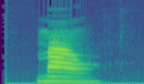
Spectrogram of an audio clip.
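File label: "mau5", Teochew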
